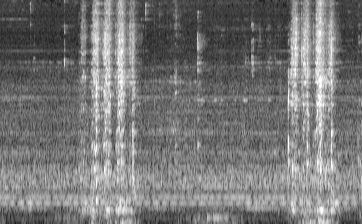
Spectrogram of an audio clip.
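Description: Sewing at a sewing machine as piping is stitched onto a satin blouse neckline: two faint, short bursts of scratchy rustling, about two seconds in and again about six seconds in, with low room tone between them.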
